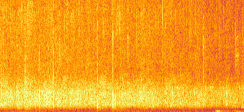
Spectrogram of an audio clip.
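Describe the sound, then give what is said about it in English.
An audience applauds for the film The Big Sick, clapping steadily in a dense wash of many hands at an even, moderately loud level that holds for the whole stretch with no talking over it. “I just wanted slightly more applause for The Big Sick than male stripping.”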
